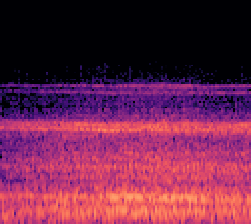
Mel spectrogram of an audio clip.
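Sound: airplane taking off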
